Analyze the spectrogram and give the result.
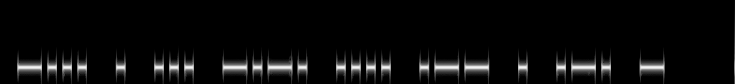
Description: Morse code, heard as a keyed tone, about 16 wpm, 800 Hz. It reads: BESCHWERT
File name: Morsekurs / Witze / Witz 28. April 2026 70 F80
